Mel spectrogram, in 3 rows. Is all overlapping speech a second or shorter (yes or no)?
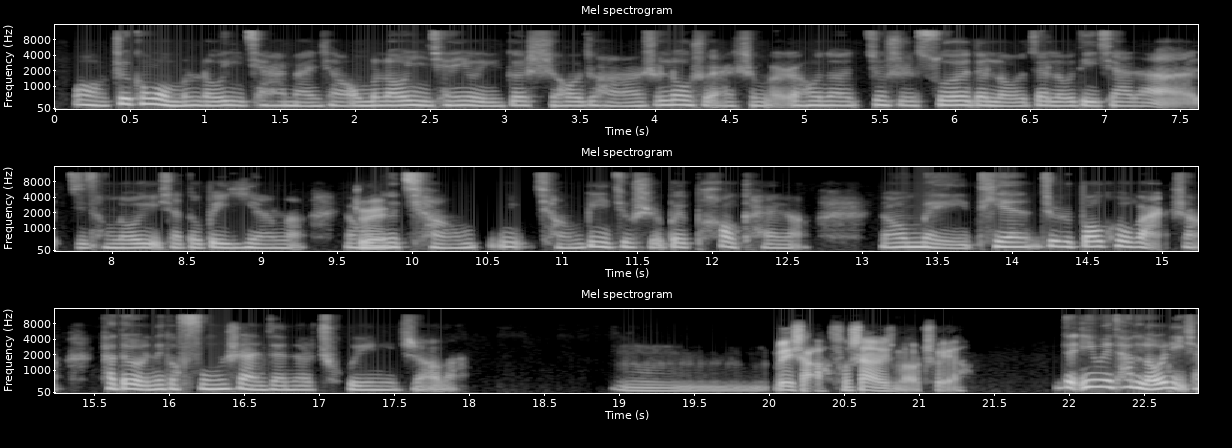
yes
